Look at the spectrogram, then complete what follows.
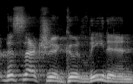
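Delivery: ordinary delivery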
